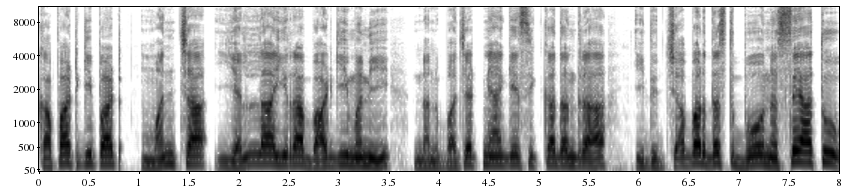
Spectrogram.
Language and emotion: Kannada, surprised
